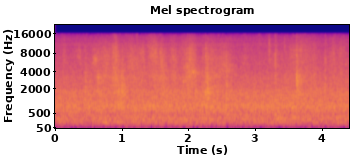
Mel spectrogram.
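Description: Steady room noise in a meeting room, a constant hiss like ventilation, with a few faint clicks and small movement sounds.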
